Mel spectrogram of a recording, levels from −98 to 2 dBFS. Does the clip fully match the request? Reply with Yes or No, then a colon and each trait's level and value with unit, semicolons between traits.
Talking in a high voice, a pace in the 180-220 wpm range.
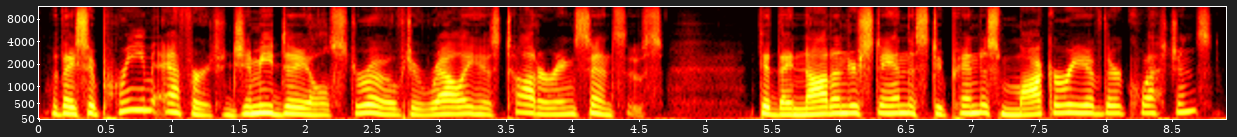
No: high, 200 Hz; average, 150 wpm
